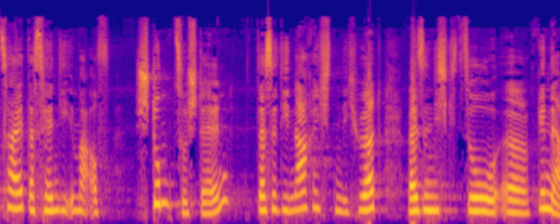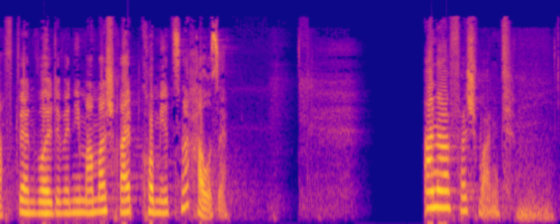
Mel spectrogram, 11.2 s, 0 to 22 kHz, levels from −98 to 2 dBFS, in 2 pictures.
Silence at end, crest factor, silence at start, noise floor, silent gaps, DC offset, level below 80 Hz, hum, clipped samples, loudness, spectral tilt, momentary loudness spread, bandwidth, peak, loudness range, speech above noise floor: 0.1 s; 16 dB; 0 s; -88 dBFS; none; under 0.1%; -54 dBFS; none; under 0.1%; -15 LUFS; -3.5 dB/octave; 11 LU; 16.5 kHz; 0 dBFS; 4 LU; 73 dB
